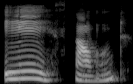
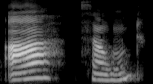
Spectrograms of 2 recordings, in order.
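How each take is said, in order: First: A said as "eh", mouth only partly open; half-closed E vowel. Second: A said as a loud "ah", mouth fully open; open AH vowel. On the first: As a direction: say A like the German E, "ay" without a glide. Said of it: "partially open as". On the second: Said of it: "fully open". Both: Shown as a demonstration.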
